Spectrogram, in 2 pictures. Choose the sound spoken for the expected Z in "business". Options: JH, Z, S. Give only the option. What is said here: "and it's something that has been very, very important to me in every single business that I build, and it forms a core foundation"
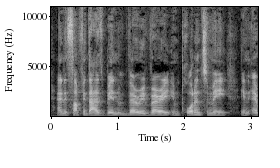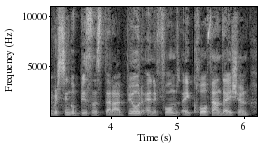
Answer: Z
